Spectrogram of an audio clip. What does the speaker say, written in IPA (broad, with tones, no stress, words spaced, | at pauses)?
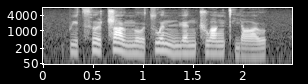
pi˨˩t͡sʰɹ̩˥˧ ʈ͡ʂɑ˥˩ʊ̯n̪o˨˩ʊ̯t͡swə˥˩n n̪ɥɛ˥nʈ͡ʂwɑ˥ŋt̪ʰjɑ˨˩˦ʊ̯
